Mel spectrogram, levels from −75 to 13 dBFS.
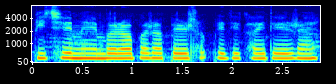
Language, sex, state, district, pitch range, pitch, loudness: Hindi, female, Arunachal Pradesh, Longding, 245-255 Hz, 245 Hz, -12 LUFS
